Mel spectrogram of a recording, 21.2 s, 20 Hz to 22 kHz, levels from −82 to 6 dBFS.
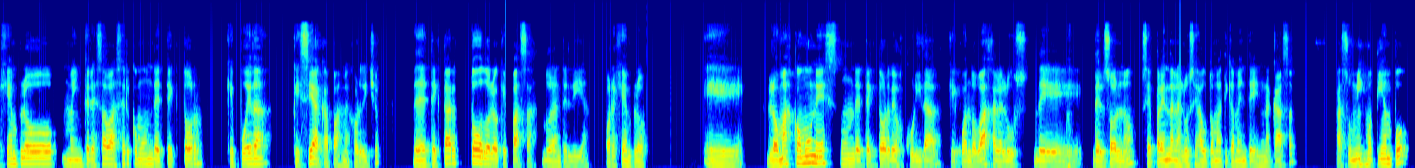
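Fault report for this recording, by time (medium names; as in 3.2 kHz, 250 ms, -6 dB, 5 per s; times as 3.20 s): crackle 12 per s -31 dBFS
7.58 s: pop -13 dBFS
15.54–15.55 s: dropout 5.1 ms
17.70 s: pop -4 dBFS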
